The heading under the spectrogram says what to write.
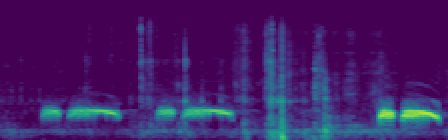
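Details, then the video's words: Drawn, level coos from spotted doves fighting, broken by sharp clicks and scuffling noises midway, then a loud double coo rising at the end. "เสียงนกเขาใหญ่ ต่อสู้กัน"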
